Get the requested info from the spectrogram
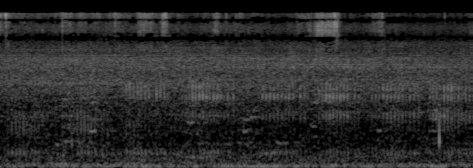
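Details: Purring from homeless ginger kittens in Istanbul, reluctant to let their caretaker leave; a low, constant vibrating rumble dominates, lightly overlaid by faint speech-like murmurs and small rustles.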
